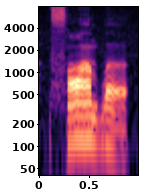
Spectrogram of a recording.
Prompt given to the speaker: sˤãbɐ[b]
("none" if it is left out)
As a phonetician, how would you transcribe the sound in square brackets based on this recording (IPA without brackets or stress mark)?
none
